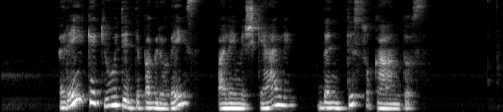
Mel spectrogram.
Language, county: Lithuanian, Marijampolė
